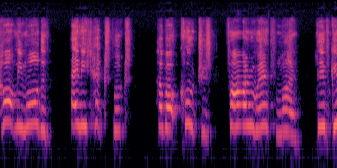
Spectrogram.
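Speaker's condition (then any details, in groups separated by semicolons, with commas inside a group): Cerebral palsy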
